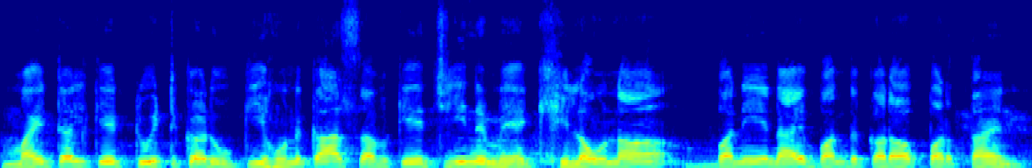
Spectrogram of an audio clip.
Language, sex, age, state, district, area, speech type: Maithili, male, 18-30, Bihar, Madhubani, rural, read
